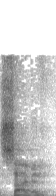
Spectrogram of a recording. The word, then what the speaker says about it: Simon: By Seaman, I mean Simon, not Viral, who pronounces it like that.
